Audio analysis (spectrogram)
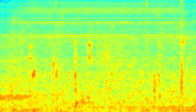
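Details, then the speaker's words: Honda Civic Si with replaced head gasket, combustion leak test at coolant filler: quiet irregular gurgles and pops of air bubbling through coolant; cylinder pressure leaking past head gasket or warped head, owner believes warped head. "y'all see how it's still bubbling so the air is getting pushed through the head gasket or the cylinder head and it's pushing through here so i know one or the other i either got a blown head gasket or a whooped head"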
